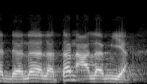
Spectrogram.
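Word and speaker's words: دلالة: wafatihi dan sifat-sifatnya dalatanamatan ini jangan dibaca dalalah ilmiatan tapi dibacanya dalalatan sebagai dalil alam alam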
